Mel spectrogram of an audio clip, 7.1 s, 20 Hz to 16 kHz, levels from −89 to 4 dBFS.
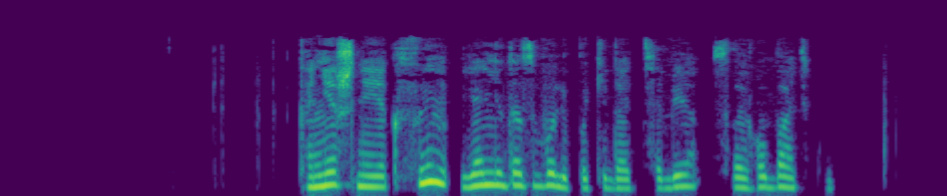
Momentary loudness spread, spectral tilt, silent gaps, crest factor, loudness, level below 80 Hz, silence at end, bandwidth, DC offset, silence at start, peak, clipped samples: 13 LU; -4.5 dB/octave; 3.37-3.44 s, 4.28-4.33 s, 4.76-4.81 s, 5.26-5.33 s; 20 dB; -19 LUFS; -64 dBFS; 1.1 s; 8 kHz; under 0.1%; 2.25 s; -2 dBFS; under 0.1%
